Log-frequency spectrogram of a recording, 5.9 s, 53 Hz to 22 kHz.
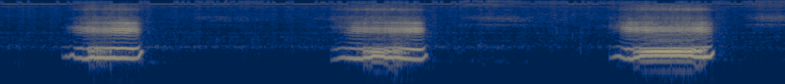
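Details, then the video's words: Sleeping 18-year-old pet cat Momo snoring: three even, rasping, harmonic snores about two seconds apart, each lasting around half a second to a second, steady and rhythmic against a quiet indoor background. "モモ 18歳 ～ ひたすら いびき!! 編 ～"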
